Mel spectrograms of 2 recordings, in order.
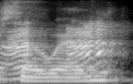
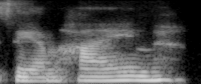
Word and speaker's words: Samhain: am now to know how to pronounce samhain or sewing it's so oh my gosh i have pronounced that word wrong probably a dozen times on this part of me too every time it showed up i think i was calling it sam hein because that's how it's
